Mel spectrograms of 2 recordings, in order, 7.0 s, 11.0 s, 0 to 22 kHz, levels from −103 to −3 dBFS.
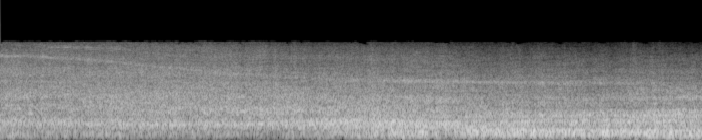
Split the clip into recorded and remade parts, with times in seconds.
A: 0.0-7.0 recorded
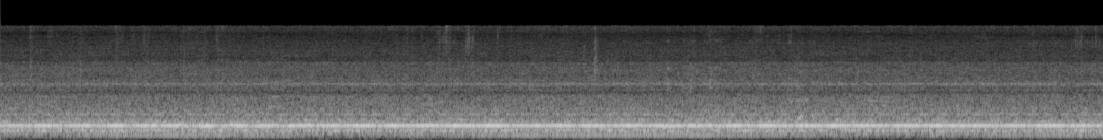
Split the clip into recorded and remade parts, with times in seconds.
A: 0.0-1.8 recorded; 1.8-3.2 remade; 3.2-6.4 recorded; 6.4-7.2 remade; 7.2-11.0 recorded

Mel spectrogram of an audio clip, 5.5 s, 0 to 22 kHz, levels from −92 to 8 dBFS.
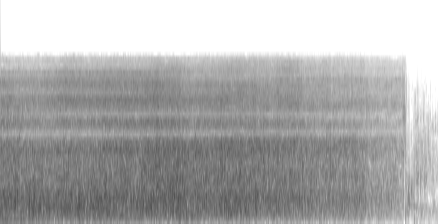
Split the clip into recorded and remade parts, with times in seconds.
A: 0.0-1.3 remade; 1.3-2.0 recorded; 2.0-2.4 remade; 2.4-3.8 recorded; 3.8-5.5 remade

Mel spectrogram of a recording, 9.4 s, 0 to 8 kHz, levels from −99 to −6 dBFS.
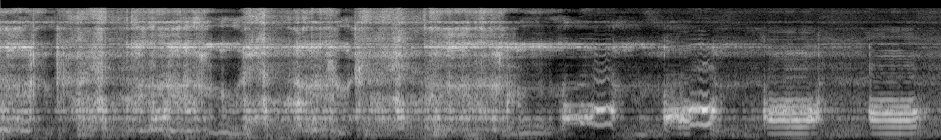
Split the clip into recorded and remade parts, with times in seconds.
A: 0.0-9.4 remade

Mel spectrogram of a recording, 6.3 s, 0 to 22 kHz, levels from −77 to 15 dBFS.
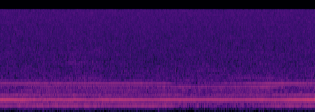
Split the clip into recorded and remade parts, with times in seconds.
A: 0.0-0.6 recorded; 0.6-1.9 remade; 1.9-6.3 recorded

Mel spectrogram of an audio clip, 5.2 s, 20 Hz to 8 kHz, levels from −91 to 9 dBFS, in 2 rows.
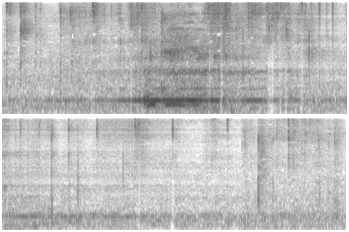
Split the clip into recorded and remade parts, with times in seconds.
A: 0.0-1.9 recorded; 1.9-4.4 remade; 4.4-5.2 recorded

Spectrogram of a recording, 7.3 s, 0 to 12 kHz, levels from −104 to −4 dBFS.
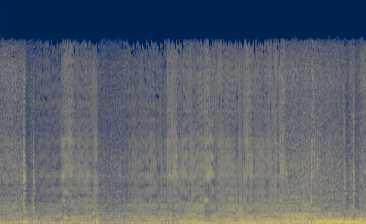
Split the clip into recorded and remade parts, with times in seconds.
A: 0.0-0.8 recorded; 0.8-2.0 remade; 2.0-2.5 recorded; 2.5-5.6 remade; 5.6-7.3 recorded

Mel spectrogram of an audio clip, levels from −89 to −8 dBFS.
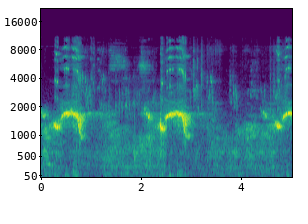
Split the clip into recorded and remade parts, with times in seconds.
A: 0.0-1.7 recorded; 1.7-2.4 remade; 2.4-5.0 recorded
